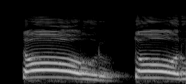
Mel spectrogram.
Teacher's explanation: Touro, touro, O é vogal, o U é semivogal.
